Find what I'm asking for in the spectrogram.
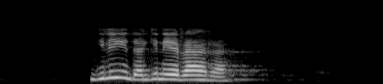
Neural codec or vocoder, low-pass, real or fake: codec, 16 kHz, 8 kbps, FreqCodec, larger model; 5.4 kHz; fake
